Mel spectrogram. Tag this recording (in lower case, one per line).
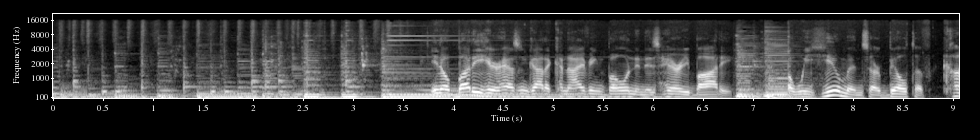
speech
music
